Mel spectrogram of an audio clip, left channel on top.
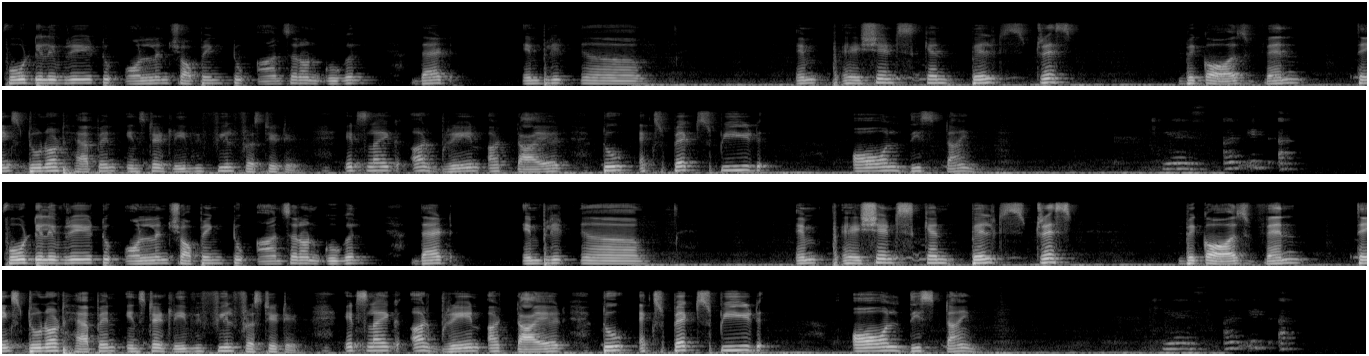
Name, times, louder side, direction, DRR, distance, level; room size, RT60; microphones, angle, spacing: voice 1, 0.0-3.6 4.1-4.5 5.2-6.5 7.9-10.7 11.8-13.0 13.5-21.3 22.2-23.5, right 4 dB, 45° right, 18 dB, 0.5 m, -24 dB
sound 1, 6.2-25.8, equal, 15° right, 2.7 m, -41 dB
voice 2, 24.8-26.5, equal, 80° left, -1 dB, 6.4 m, -41 dB
10.5 x 9.1 x 4.1 m, 0.33 s
head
